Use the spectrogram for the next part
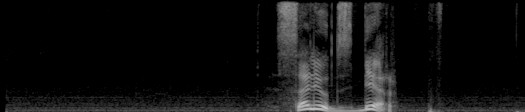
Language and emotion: Russian, positive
